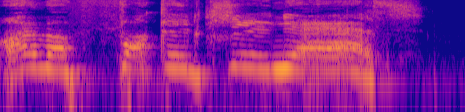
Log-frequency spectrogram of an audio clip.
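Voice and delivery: very high, drawn-out ranting meltdown. Retelling recordings of a comic's meltdowns on stage: imitating Brett's on-stage freakout. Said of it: "recordings of him being like".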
